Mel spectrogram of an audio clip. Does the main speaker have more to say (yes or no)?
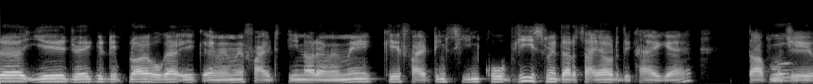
no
